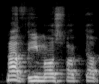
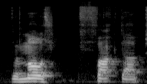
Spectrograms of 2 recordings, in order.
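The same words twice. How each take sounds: First: "the" punched high and loud; stress on THE. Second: Said in the usual way. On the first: Real, not acted. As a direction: hit "the" hard as a correction. Corrects his own superlative.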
